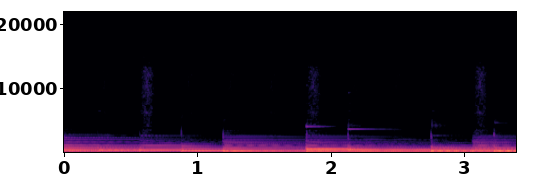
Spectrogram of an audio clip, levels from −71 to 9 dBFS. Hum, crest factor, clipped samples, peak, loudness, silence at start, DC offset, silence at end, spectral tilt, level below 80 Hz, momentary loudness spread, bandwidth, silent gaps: none; 14 dB; under 0.1%; -6 dBFS; -21 LUFS; 0 s; under 0.1%; 0 s; -9 dB/octave; -50 dBFS; 4 LU; 4.5 kHz; none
